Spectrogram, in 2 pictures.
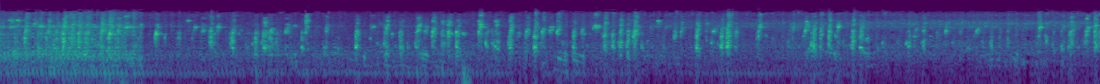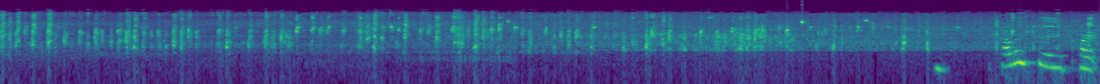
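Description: Small gasoline engine of a tea-plantation monorail cart running, heard as a rapid, irregular clatter through thin live-stream phone audio.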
